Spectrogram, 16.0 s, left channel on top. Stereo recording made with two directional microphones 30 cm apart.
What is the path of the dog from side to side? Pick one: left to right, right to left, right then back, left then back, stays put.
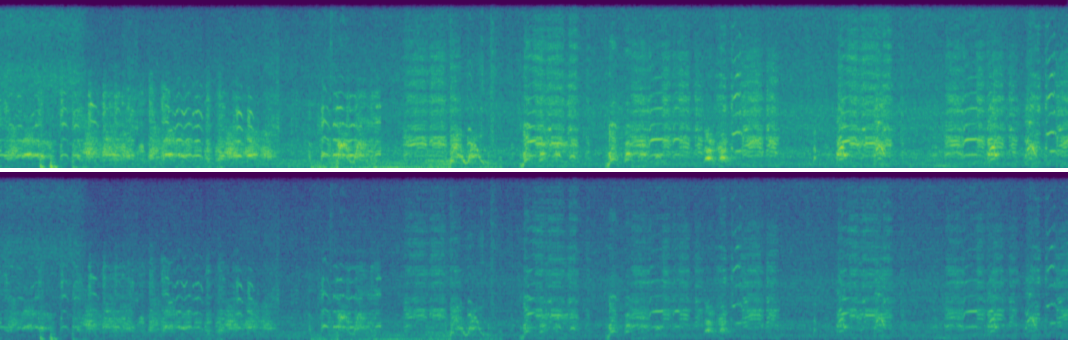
stays put.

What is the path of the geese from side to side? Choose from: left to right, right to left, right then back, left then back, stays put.
stays put.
